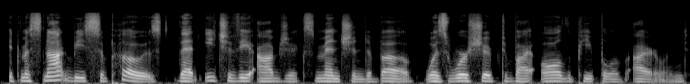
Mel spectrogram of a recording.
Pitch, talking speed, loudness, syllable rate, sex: 145 Hz, 175 wpm, -21 LUFS, 5.0 syllables/s, female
